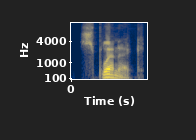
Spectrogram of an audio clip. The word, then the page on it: splenic: American English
